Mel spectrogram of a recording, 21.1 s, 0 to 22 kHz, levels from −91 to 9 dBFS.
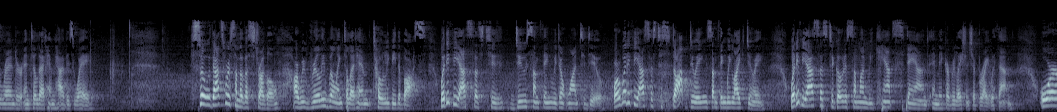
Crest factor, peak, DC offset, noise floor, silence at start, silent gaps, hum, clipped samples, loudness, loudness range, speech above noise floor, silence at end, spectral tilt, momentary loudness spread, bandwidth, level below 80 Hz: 20 dB; -6 dBFS; under 0.1%; -51 dBFS; 0 s; none; none; under 0.1%; -24 LUFS; 7 LU; 27 dB; 0 s; -4.5 dB/octave; 14 LU; 10.5 kHz; -74 dBFS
